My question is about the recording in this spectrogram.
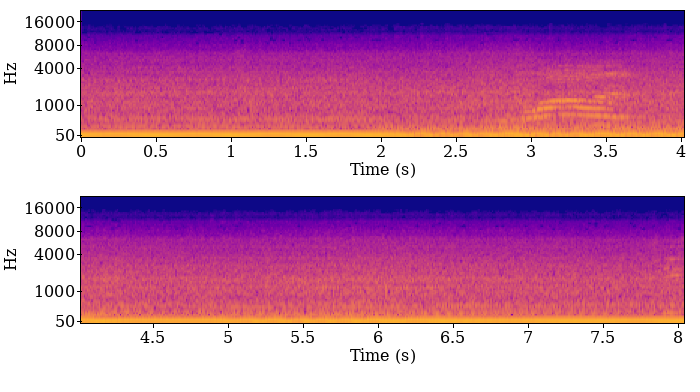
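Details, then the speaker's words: Honda Civic Si after rebuild, new ignition coil fitted, no coolant yet: low steady idle rumble with even beat, no misfire; started instantly, ran a little rough at first then smoothed out. "Got her fired up, put the new coil in, it was just instant, as you saw. Ran a little rough at first, smoothed itself out, sounds awesome."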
